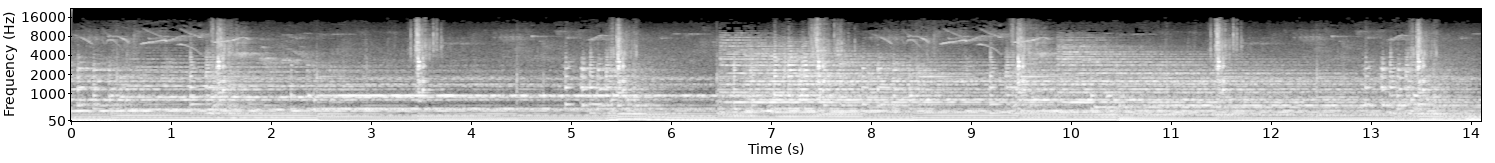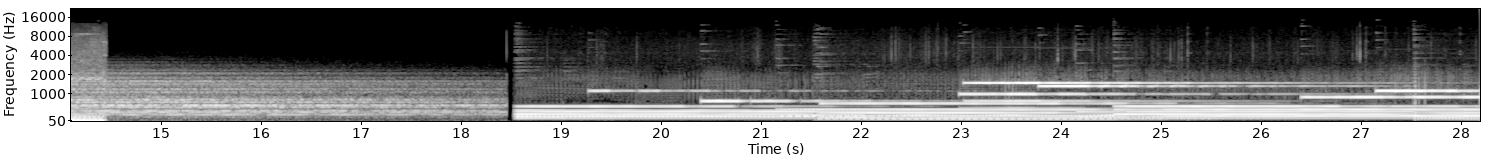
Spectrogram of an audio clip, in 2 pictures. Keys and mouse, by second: 5.2 ctrl+click, 6.9 typing, 8.4-9.6 typing, 11.9 double click, 15.1 double click.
